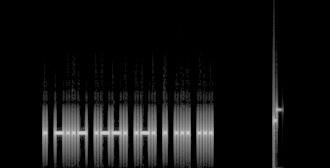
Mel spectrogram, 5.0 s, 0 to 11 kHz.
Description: Morse code, heard as a keyed tone, about 28 wpm, 700 Hz. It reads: EXPRESS
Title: Sentences from Top 1100 Words - New Word Drill Alt - 28wpm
